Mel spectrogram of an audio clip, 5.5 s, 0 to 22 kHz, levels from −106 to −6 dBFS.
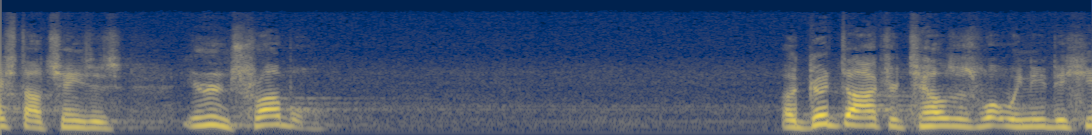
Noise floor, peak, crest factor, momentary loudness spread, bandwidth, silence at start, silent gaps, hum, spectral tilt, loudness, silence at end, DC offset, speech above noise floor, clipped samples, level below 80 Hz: -62 dBFS; -6 dBFS; 22 dB; 13 LU; 12 kHz; 0 s; none; 60 Hz at -65 dBFS; -6.5 dB/octave; -26 LUFS; 0 s; under 0.1%; 37 dB; under 0.1%; -78 dBFS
